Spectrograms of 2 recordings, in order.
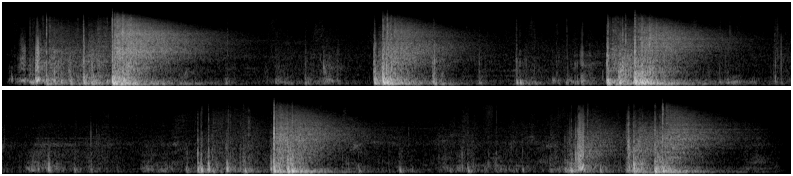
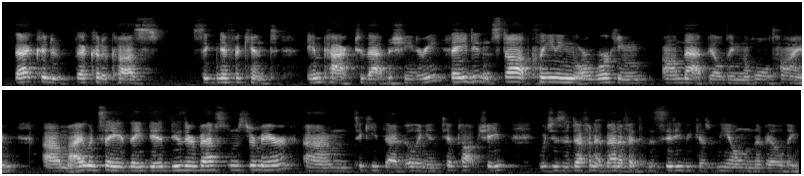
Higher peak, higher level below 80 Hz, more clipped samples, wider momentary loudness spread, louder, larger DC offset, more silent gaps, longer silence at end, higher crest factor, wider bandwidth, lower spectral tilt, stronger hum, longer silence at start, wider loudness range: about the same, -2 dBFS vs -2 dBFS; first, -58 dBFS vs -68 dBFS; neither; first, 26 LU vs 15 LU; second, -25 LUFS vs -19 LUFS; neither; neither; first, 0.6 s vs 0.05 s; first, 26 dB vs 20 dB; first, 14 kHz vs 10.5 kHz; first, -4.5 dB/octave vs -3 dB/octave; neither; about the same, 0.15 s vs 0.15 s; about the same, 9 LU vs 7 LU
